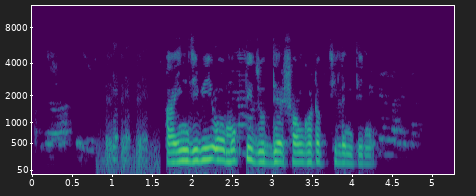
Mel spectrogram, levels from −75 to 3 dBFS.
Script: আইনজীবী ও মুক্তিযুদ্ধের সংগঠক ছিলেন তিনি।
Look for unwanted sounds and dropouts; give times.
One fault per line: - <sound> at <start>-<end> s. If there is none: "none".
- laugh at 0.9-1.5 s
